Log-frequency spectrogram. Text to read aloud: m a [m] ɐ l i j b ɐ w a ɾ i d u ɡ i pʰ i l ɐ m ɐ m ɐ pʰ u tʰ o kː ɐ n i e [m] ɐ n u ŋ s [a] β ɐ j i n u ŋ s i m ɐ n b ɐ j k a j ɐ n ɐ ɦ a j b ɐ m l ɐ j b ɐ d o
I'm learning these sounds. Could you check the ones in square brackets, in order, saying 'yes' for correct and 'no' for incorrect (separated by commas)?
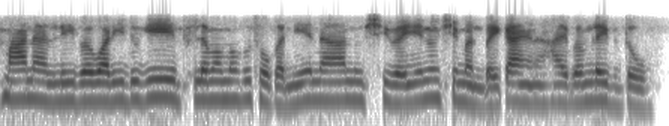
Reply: no, no, no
